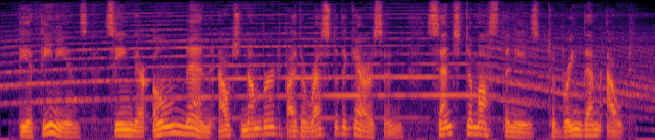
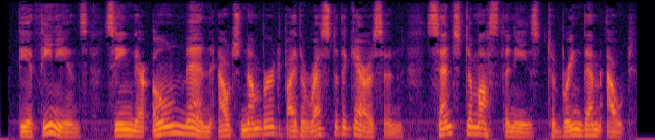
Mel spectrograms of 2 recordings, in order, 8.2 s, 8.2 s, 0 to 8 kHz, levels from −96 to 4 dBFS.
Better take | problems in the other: second | background sound (Alarm); 12 dB below the speech

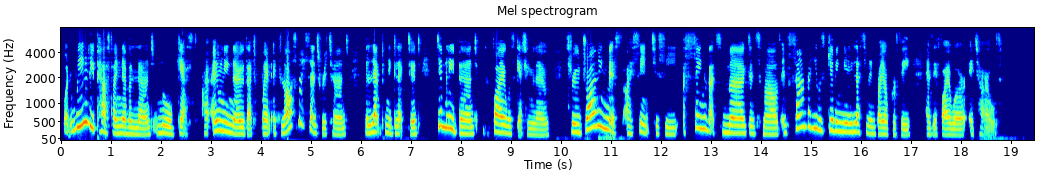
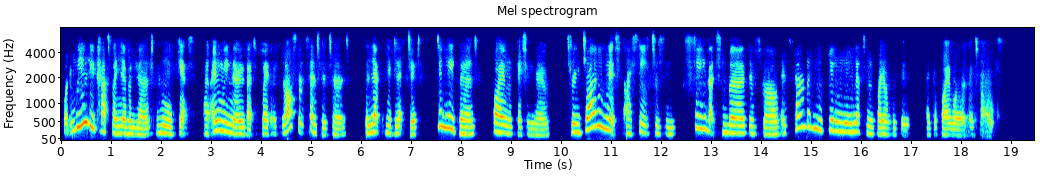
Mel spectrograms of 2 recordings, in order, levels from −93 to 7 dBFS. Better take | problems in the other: first | noise reduction (neural mask model Resemble Enhance denoiser)

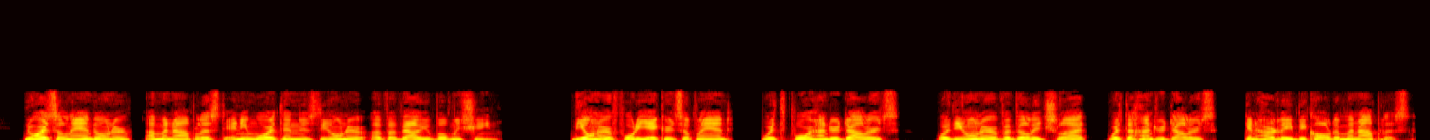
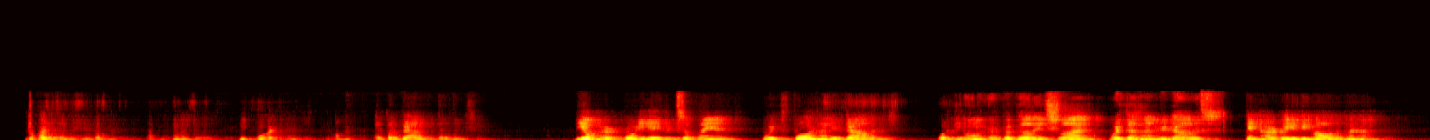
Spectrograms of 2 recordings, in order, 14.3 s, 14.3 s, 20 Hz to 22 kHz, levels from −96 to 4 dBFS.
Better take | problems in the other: first | noise reduction (neural mask model DeepFilterNet 3)

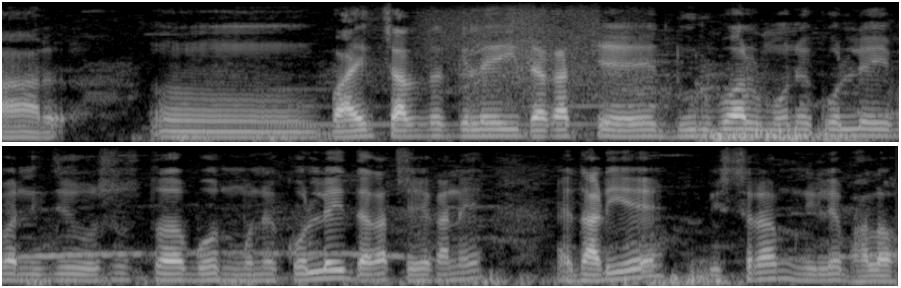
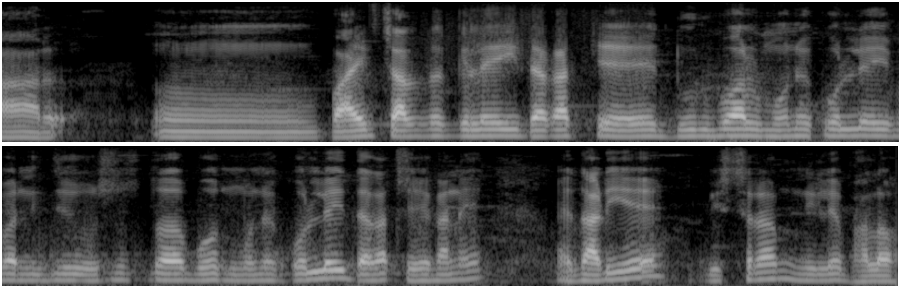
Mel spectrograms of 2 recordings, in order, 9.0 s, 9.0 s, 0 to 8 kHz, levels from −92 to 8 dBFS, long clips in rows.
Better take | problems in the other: first | noise reduction (neural separator model SepFormer DNS4)

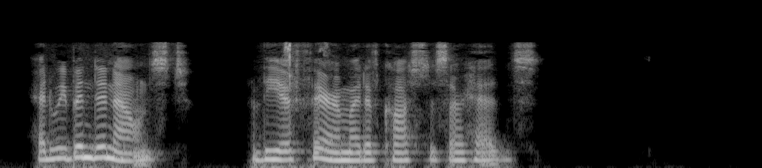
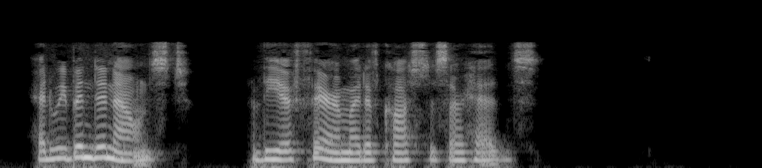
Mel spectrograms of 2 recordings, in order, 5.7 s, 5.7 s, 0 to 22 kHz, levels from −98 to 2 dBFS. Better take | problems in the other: second | background sound (Scissors); 8 dB below the speech

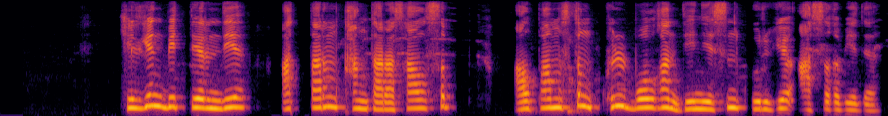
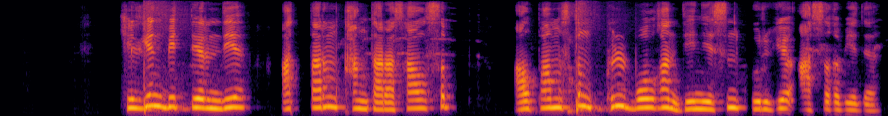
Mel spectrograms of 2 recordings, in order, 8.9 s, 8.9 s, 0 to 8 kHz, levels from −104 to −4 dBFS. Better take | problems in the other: first | noise reduction (neural mask model RNNoise)

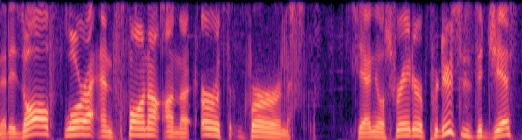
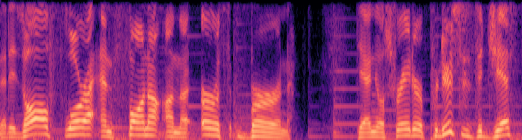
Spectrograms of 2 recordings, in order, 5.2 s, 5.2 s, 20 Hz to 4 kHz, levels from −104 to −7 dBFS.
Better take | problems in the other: second | noise reduction (neural separator model SepFormer WHAM!)

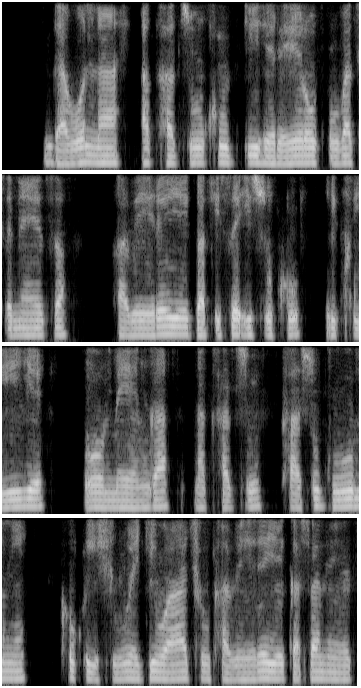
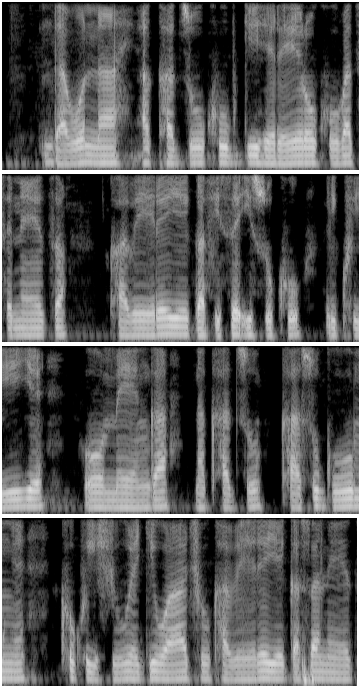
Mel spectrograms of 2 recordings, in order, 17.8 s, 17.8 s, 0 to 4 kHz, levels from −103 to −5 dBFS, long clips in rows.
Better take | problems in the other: second | noise reduction (neural mask model Resemble Enhance denoiser)

